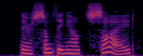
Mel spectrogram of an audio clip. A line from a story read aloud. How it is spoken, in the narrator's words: said in a small voice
